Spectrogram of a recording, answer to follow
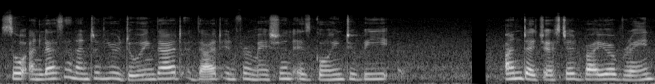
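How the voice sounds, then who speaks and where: Monotone, flat speech at a moderate pace amid noticeable background noise. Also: woman, high pitch for a woman. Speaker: university teacher. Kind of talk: recorded online lecture feedback. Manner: low energy.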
